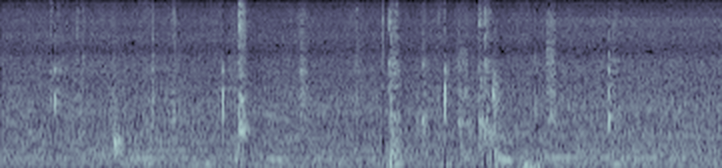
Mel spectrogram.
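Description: Kitchen knife cutting tomatoes into wedges on a wooden cutting board: light, irregularly spaced knocks and clicks as the blade meets the board.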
